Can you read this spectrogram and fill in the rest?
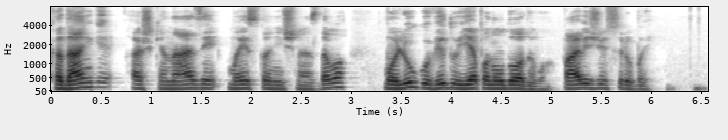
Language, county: Lithuanian, Klaipėda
